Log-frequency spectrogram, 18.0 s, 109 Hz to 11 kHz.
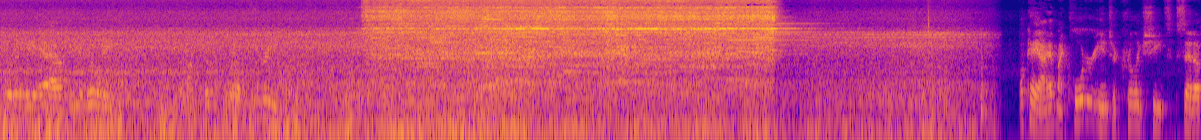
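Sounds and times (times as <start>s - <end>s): saw motor humming: 0.0s - 15.0s
table saw cutting plywood: 5.4s - 15.0s.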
